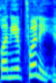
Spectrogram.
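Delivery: ordinary delivery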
